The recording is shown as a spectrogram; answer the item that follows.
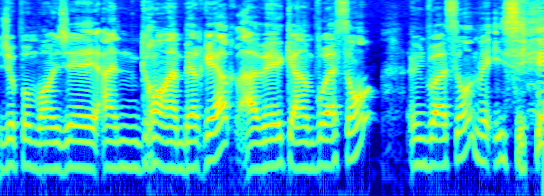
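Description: Very slowly, a man delivers his words with fairly level intonation. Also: medium pitch for a man. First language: Persian (speaking French). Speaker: student. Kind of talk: casual interview. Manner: halting.

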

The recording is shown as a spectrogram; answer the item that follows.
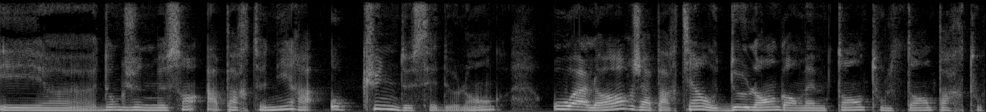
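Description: A woman speaks at a fairly slow pace. She has a Persian accent. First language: Persian (speaking French). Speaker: novelist. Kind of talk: radio interview. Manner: halting, filler words.

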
